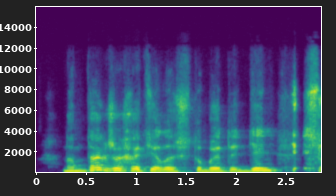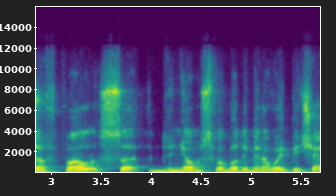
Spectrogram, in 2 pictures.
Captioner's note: translator speaking Russian language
